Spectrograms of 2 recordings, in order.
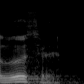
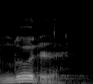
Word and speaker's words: Luther: His name in German was Luder, L U T T E R or L U D D E R. Um, he pronounced it L U T H E R, or Luther, punning on the word for freedom in Greek, Eleutherius.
